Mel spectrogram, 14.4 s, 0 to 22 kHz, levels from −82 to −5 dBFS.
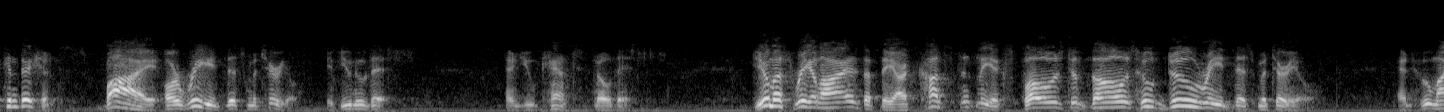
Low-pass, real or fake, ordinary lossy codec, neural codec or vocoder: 7.2 kHz; fake; AAC, 32 kbps; codec, 16 kHz, 4 kbps, X-Codec, WavLM features, trained on Multilingual LibriSpeech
